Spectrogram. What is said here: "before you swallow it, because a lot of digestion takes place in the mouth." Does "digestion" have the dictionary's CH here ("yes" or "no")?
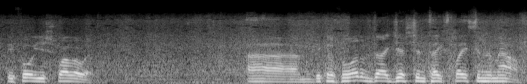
yes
